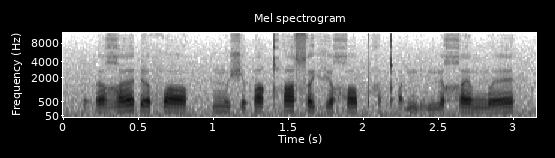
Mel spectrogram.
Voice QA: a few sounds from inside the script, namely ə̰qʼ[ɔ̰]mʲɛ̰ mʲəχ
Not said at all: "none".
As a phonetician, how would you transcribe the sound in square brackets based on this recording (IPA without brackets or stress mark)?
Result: ɔ̰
